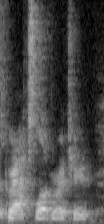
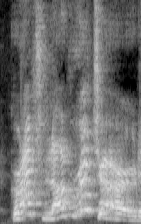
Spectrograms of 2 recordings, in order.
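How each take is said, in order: First: Said in the usual way. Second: Creature voice. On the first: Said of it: "He pretty much just says". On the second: Retold or imitated. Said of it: "He can't actually talk that much".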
